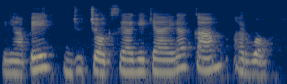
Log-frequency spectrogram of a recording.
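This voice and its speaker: A woman teacher reads an English textbook lesson aloud slowly and explains it in Hindi, often repeating a filler phrase. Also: fairly low pitch, a bit bright. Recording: slightly dull lo-fi recording.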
